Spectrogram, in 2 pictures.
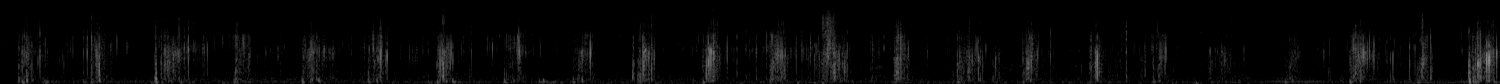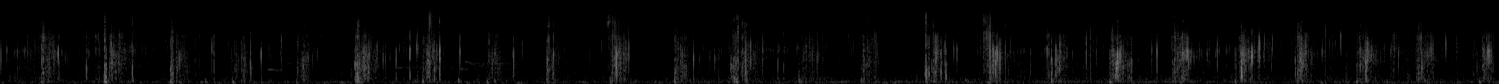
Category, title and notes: Soundscapes > Other
A recording of me walking on gravel in walking boots.
gravel, walking, outdoors, boots, footsteps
